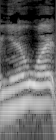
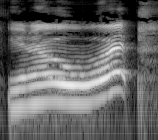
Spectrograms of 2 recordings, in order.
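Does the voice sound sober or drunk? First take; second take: sober; drunk. First: It is said in a normal, sober voice. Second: It is said in a drunk, slurred voice.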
